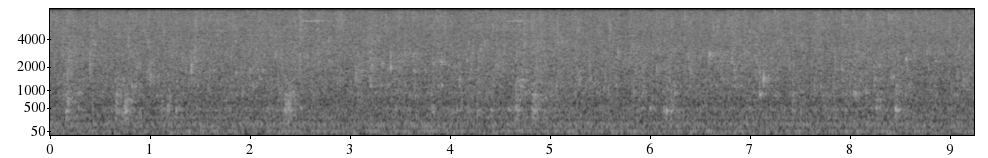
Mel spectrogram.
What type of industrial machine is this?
pump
